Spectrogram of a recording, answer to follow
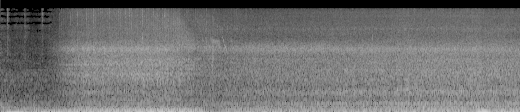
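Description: Subaru WRX STI engine and road noise heard inside the cabin, a steady low rumble growing slightly louder. After about four seconds it gives way to steady outdoor engine noise from sports cars lined up in the pit lane, with a brief low thump near the end.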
